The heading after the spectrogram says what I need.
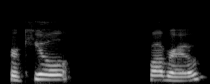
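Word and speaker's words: Hercule Poirot: Well, I have been speaking with Paul Taylor, company member playing the role of, and I keep hoping I say it right, Hercule Quarro.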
